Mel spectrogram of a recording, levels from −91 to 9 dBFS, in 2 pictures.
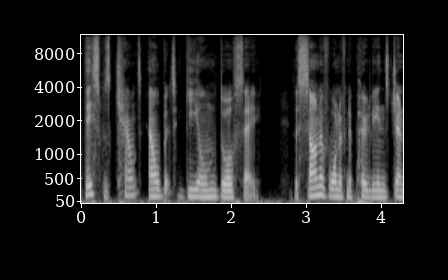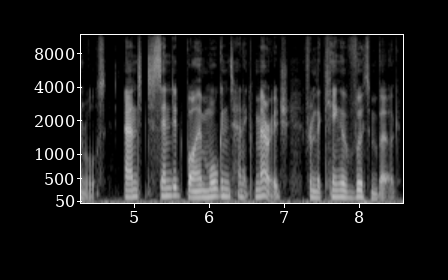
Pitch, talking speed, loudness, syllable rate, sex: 140 Hz, 170 wpm, -23 LUFS, 5.7 syllables/s, male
